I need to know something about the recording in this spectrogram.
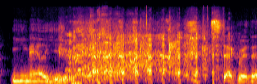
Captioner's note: audience laughter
